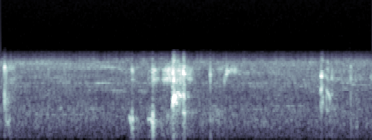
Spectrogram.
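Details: Pet with hiccups making cute sounds: short, sharp squeaky jerks repeating every second or so over quiet background; hiccups in a small animal.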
